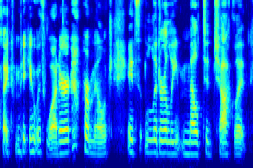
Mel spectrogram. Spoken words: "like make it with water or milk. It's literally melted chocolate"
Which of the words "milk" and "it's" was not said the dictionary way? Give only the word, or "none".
none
